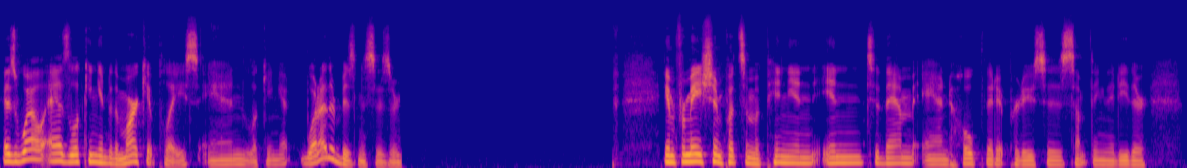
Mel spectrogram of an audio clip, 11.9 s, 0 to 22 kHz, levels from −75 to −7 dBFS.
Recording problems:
audio cutting out; at 4 s for 2 s

